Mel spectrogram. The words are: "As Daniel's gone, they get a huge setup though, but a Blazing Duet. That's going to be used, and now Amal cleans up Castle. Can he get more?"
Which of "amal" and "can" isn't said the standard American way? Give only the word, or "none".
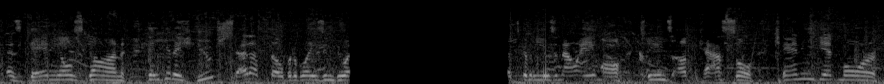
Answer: none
